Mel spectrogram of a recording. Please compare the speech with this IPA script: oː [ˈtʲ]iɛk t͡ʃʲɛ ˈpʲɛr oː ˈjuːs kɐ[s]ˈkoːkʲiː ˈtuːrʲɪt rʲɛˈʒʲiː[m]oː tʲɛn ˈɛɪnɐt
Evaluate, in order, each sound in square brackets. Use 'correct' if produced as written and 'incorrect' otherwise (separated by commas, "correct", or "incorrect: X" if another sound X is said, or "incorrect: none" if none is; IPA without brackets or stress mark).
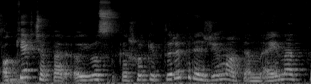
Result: incorrect: kʲ, incorrect: ʃ, correct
